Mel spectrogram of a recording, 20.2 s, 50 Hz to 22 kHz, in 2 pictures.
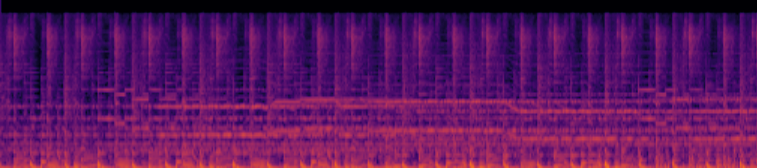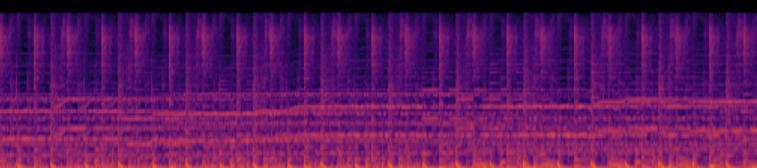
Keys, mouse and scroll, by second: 2.6 click, 3.8 click, 3.9 click, 5.0 click, 5.4 click, 6.0 click, 6.7 click, 7.3 click, 7.6 click, 8.0 shift+click, 8.7 shift+click, 9.3 shift+click, 9.9 Delete, 9.9 shift+click, 11.1 Delete, 11.6 shift+click, 12.6 shift+click, 14.2 shift+click, 15.2 shift+click, 17.7 click, 18.7 Return, 19.8 click.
